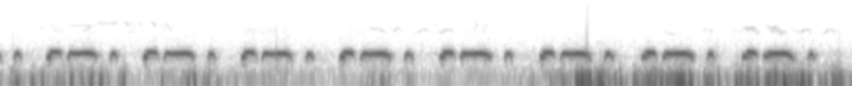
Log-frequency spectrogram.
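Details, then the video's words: A ringneck dove near a river bridge during trout fishing gives low, hollow three-part coos, repeated steadily every second or two, over a rumble of wind and handling noise. "That bird you just heard was a ringneck dove,"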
